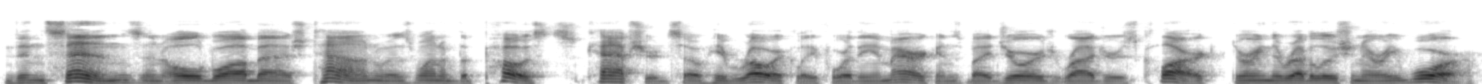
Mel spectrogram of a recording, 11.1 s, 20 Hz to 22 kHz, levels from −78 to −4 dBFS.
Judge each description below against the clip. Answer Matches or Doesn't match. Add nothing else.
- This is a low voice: Matches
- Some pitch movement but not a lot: Doesn't match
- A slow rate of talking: Matches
